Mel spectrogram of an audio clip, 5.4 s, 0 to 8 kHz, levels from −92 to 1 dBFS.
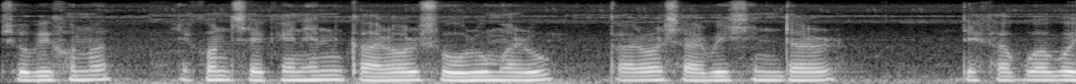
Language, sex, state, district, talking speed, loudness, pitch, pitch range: Assamese, male, Assam, Sonitpur, 165 wpm, -13 LUFS, 145 Hz, 145-155 Hz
